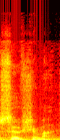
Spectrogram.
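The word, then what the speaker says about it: Tsushima: All of that being said, I absolutely loved Ghost of Sushima. Now the reason I'm pronouncing it that way is because that's the way it's pronounced in the game.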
